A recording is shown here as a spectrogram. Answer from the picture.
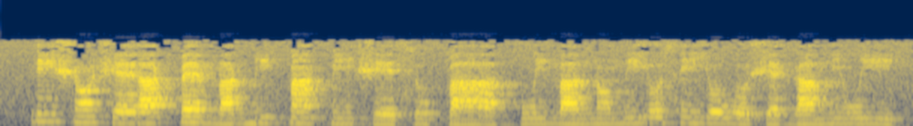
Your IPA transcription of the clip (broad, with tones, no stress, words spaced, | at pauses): ɾi˦ʃɔ̃˧ʃɛ˨ ɾa˨˦k͡pɛ˦˨ ma˨˦ɡ͡bi˦k͡pã˦˨ k͡pĩ˧ʃe˨ su˨k͡pa˨ | wi˨ma˨ nɔ̃˨mi˨˦jo˦ sĩ˧jo˧wo˨ʃɛ˨ ɡa˧mĩ˦ wi˦˨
